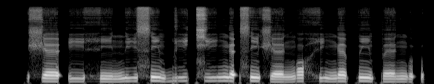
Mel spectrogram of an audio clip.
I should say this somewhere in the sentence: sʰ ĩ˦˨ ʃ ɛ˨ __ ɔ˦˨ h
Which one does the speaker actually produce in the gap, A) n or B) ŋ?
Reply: B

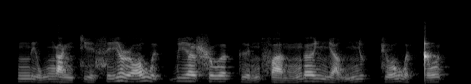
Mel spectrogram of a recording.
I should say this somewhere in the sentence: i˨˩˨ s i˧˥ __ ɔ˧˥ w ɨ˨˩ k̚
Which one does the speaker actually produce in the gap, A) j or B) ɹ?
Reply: B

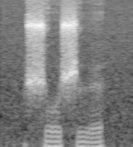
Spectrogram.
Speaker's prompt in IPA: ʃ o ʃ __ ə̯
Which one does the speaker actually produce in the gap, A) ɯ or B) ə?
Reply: A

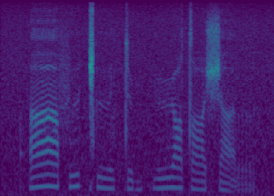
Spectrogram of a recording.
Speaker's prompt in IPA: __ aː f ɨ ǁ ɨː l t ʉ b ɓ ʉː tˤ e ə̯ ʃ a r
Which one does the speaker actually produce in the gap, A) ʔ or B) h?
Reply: A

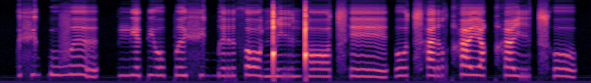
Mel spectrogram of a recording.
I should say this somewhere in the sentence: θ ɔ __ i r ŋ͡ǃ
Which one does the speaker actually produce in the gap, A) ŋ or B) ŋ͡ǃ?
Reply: B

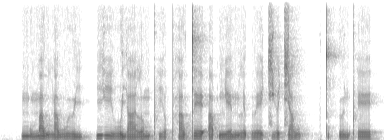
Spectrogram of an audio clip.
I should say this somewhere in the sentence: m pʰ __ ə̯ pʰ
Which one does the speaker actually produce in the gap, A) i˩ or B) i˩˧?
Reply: A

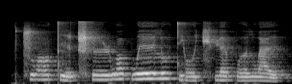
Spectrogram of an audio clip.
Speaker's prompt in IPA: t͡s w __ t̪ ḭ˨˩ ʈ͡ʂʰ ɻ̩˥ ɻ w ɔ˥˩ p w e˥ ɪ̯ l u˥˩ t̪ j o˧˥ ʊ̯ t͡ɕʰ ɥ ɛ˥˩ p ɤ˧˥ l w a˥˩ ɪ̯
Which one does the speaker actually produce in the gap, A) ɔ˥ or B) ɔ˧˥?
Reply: A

